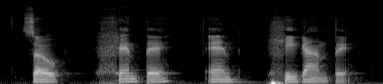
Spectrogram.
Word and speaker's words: gigante: So, gente and gigante. With gigante, notice that the first he sounds like h, and the second one sounds like g.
